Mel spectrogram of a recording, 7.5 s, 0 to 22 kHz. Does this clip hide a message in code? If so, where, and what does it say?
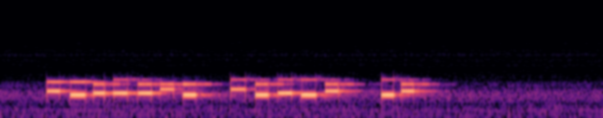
Yes: DTMF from 0.6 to 5.2 s, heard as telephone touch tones, dialled by hand, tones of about 170 ms, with room echo. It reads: 82464*1 #1637 37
